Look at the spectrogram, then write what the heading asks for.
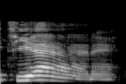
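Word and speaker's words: tiene: Mi tiɛne. So the E after semivowel in most verbs is going to be open. Tiɛne.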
